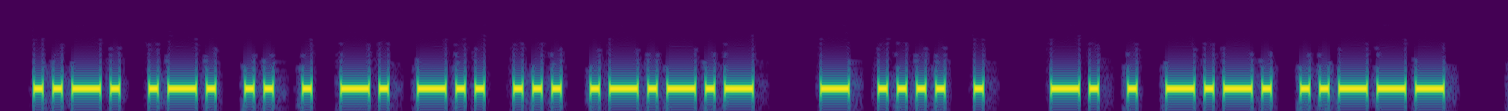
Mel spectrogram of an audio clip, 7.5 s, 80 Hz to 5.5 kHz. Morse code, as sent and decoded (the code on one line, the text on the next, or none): ..-. .-. .. -. -.. ... .-.-.- / - .... / -. -.-. ..---
FRIENDS. THE NEC2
